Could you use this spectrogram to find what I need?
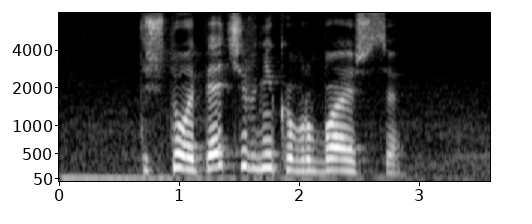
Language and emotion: Russian, angry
